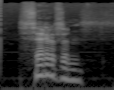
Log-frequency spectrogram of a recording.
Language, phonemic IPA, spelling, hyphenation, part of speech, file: Dutch, /ˈvɛr.və(n)/, verven, ver‧ven, verb, Nl-verven.ogg
- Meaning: to paint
